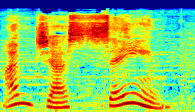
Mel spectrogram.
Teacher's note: 所以说 just 最后的那个小 t 啊，我们就把它吃掉。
